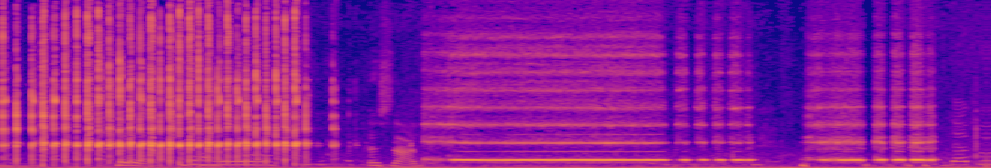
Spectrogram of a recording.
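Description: A breathy bamboo pan flute holds one long, steady mid-pitched note, then plays a few short repeated toots. A quick run of rapid rhythmic clicks comes before it.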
